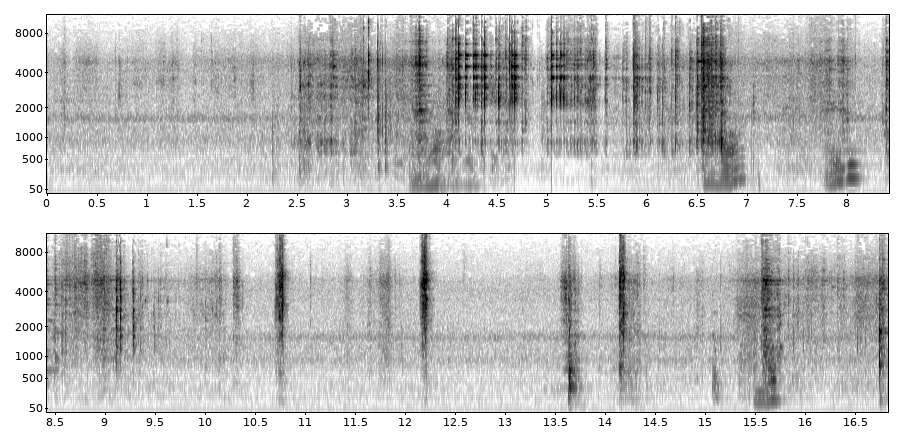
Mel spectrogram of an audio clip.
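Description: Hands in work gloves handling old wooden matchsticks and small objects on rock and cardboard: rustling, then a few separate sharp clicks and taps in the second half. A few short murmured voice sounds come in the middle.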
